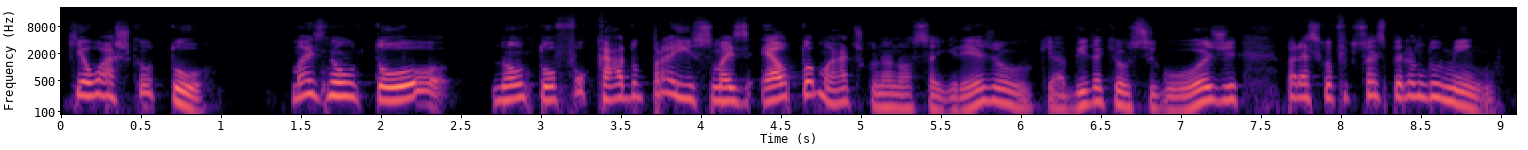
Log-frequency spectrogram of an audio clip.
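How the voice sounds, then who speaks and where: A Brazilian man co-hosting a church podcast, telling a personal story in lively casual chat and acting out the people in it. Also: sits high, fairly quick, gravelly, dry recording, clean studio sound. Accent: Brazilian Portuguese. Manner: animated, acts out voices in his stories. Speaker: podcast co-host. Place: podcast studio.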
